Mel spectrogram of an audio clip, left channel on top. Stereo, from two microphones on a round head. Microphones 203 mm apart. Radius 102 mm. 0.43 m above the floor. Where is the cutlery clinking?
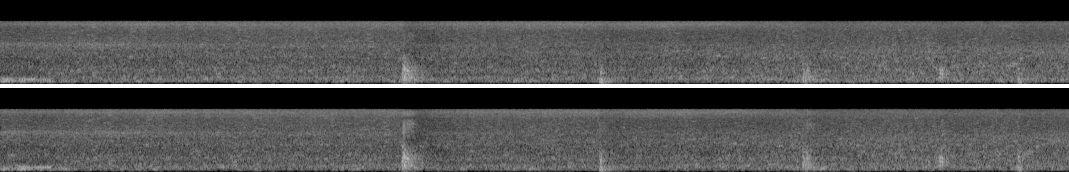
60° right (ahead or behind).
